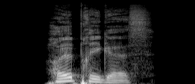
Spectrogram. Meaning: strong/mixed nominative/accusative neuter singular of holprig
- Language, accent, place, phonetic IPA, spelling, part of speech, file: German, Germany, Berlin, [ˈhɔlpʁɪɡəs], holpriges, adjective, De-holpriges.ogg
